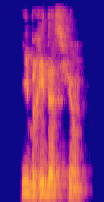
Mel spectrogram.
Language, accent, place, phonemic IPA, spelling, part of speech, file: French, France, Lyon, /i.bʁi.da.sjɔ̃/, hybridation, noun, LL-Q150 (fra)-hybridation.wav
- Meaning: 1. hybridization 2. cross-breeding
